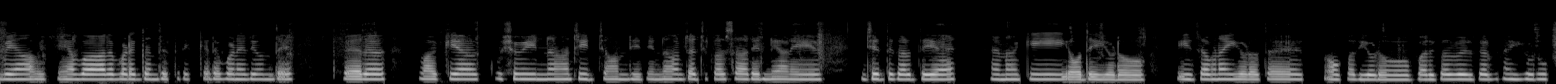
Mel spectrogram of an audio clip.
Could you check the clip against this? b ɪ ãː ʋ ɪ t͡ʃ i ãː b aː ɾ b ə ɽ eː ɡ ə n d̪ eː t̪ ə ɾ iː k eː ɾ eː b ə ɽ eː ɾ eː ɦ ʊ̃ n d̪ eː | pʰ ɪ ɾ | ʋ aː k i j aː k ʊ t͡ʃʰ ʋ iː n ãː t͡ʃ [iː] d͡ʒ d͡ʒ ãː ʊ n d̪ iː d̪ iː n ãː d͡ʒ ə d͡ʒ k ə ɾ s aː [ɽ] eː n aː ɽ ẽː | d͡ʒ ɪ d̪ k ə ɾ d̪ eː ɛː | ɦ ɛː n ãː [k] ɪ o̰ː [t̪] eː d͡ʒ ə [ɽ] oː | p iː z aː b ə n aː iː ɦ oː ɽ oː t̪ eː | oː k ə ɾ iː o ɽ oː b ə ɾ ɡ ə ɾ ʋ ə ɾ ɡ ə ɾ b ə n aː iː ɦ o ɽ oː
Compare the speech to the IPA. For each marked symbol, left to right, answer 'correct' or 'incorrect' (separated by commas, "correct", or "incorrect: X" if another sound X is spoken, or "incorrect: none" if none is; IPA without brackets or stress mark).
correct, incorrect: ɾ, correct, incorrect: d̪, correct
